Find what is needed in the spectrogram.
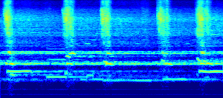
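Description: Live music: a small wooden end-blown flute plays held notes over an electronic backing. The backing has a low drone and sharp percussive hits, about two to three a second in an uneven rhythm.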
